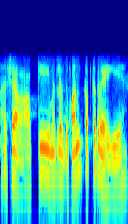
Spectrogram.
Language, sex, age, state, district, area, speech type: Hindi, male, 60+, Madhya Pradesh, Hoshangabad, rural, conversation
